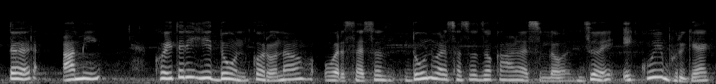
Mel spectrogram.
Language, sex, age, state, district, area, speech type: Goan Konkani, female, 30-45, Goa, Bardez, rural, spontaneous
